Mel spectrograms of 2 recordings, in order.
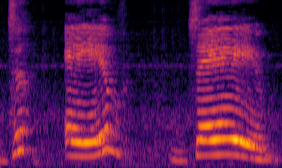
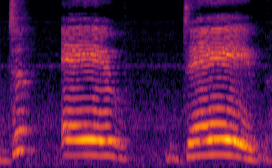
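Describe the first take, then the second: The two takes are said the same way.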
